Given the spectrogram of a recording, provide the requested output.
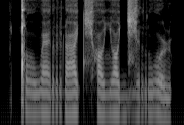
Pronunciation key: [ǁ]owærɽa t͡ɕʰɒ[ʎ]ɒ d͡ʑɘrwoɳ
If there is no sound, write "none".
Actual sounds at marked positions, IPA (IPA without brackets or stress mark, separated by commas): ǃ, ʎ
